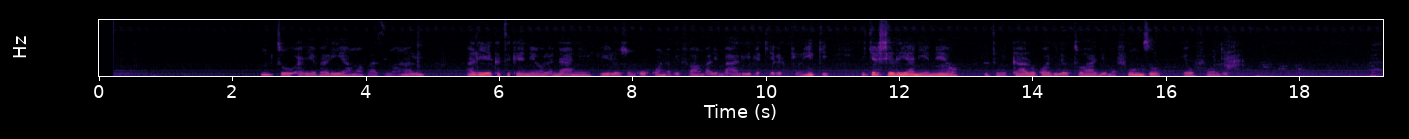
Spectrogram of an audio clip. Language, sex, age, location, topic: Swahili, female, 25-35, Dar es Salaam, education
